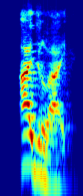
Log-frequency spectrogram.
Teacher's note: O D quase não é pronunciado.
